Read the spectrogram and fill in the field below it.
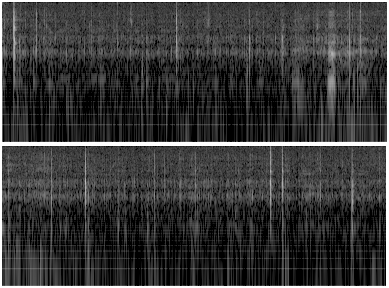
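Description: Raindrops patter on a plastic tarp.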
